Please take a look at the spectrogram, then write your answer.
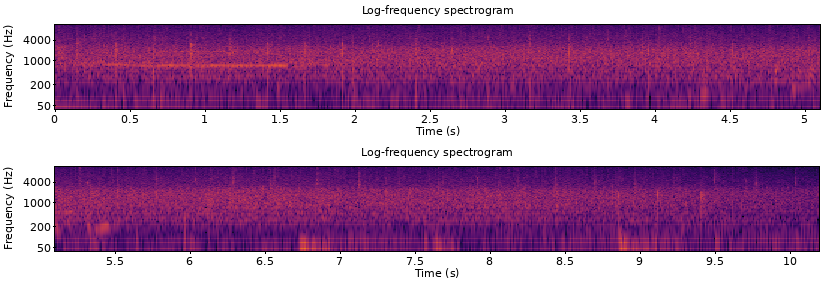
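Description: Sustained applause from an audience giving another round of applause to welcome someone, a dense steady clatter of many hands clapping for about ten seconds, loud throughout and tapering off slightly at the end, with faint crowd murmur underneath.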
